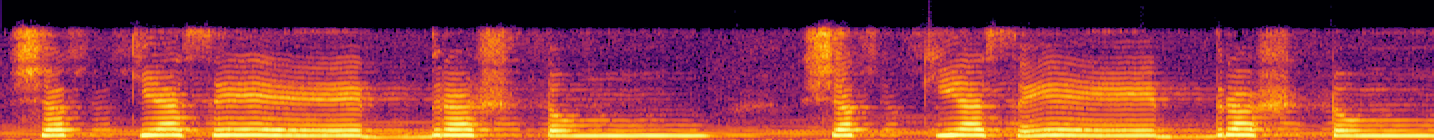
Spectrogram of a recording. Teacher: ಶ ಮೇಲೆ ಆಘಾತ ಸೆ ದೀರ್ಘ ಹೇಳಿ ನಂತರ ಆಘಾತ ಮುಂದೆ ದ್ರವ ಮೇಲೆ ಸಹ ಆಘಾತ ಬರಬೇಕು ಶಕ್ಯಸೇದ್ರಷ್ಟುಂ ಶಕ್ಯಸೇದ್ರಷ್ಟುಂ [ಸಂಗೀತ]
